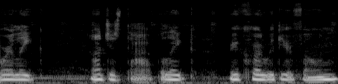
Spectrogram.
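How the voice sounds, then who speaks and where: Music in the background behind a woman speaking at a moderate pace. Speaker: vlogger. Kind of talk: casual vlog monologue. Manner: halting, many fillers and restarts.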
